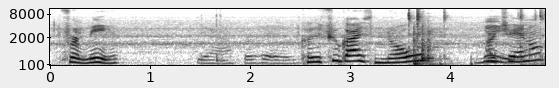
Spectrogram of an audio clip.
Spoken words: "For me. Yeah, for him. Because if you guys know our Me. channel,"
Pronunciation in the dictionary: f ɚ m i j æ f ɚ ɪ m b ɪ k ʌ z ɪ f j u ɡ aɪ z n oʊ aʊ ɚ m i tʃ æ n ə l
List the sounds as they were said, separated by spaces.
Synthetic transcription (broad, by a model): f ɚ m i j æ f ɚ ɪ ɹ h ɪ k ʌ z ɪ f j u ɡ aɪ z n oʊ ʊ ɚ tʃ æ n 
